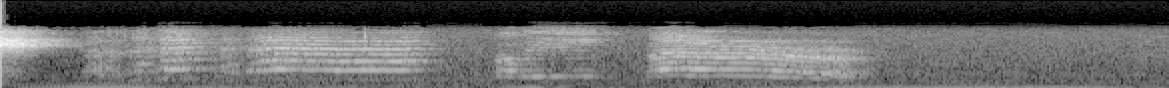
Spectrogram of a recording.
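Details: Indoor pet African grey calling for food when its owner gets back from work: a sharp opening note, then a run of drawn-out, nasal, harmonic calls like mimicked speech, fairly soft in a quiet room.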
